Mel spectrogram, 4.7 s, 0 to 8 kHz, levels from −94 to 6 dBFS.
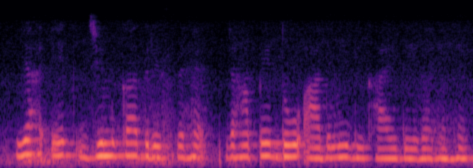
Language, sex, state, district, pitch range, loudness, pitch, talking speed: Hindi, female, Bihar, Saran, 180-220 Hz, -28 LUFS, 200 Hz, 175 wpm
